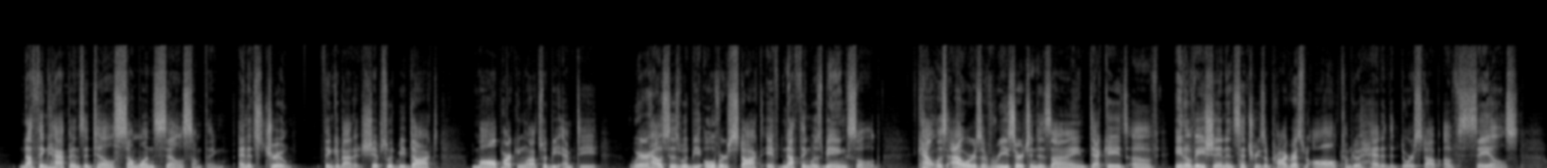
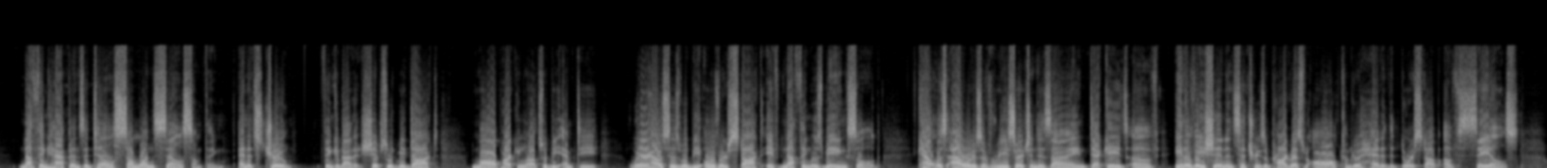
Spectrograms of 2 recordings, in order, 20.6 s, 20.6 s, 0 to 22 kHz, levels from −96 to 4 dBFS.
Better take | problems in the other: first | distortion; heavy; 8 dB below the speech

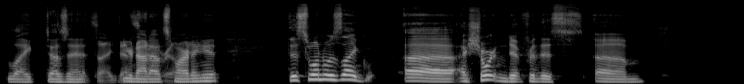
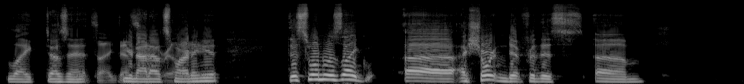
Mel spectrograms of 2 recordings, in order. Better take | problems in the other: first | distortion; slight; 5% of the sound clipped

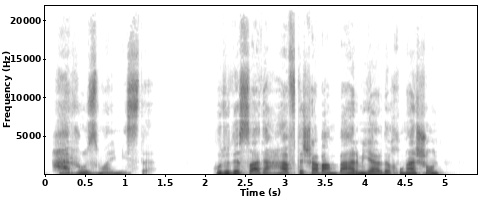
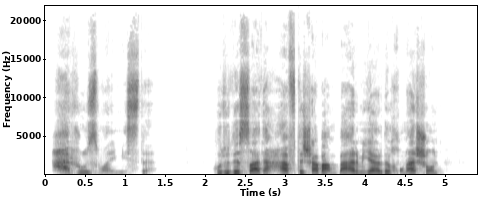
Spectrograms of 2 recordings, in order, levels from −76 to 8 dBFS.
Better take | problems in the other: first | thin; very; fading below 300 Hz

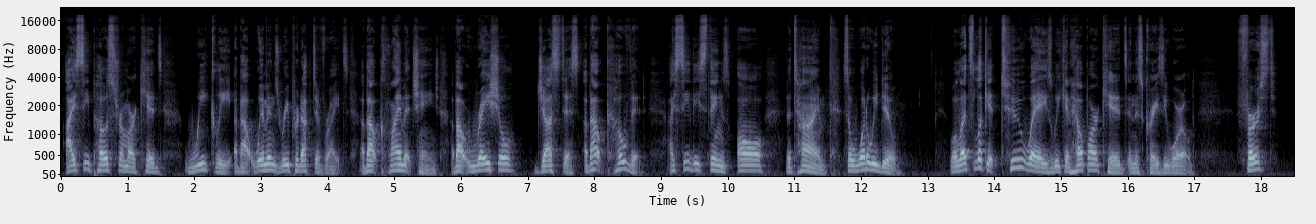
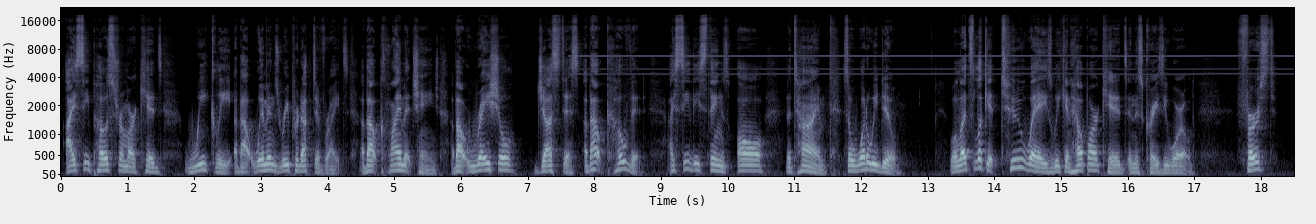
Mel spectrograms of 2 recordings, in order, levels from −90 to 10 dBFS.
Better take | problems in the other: first | high-pitched whine; faint; from 7.5 s on; 7 kHz, 25 dB below the speech

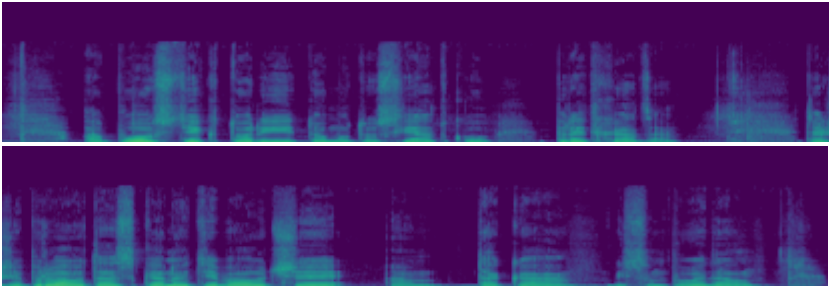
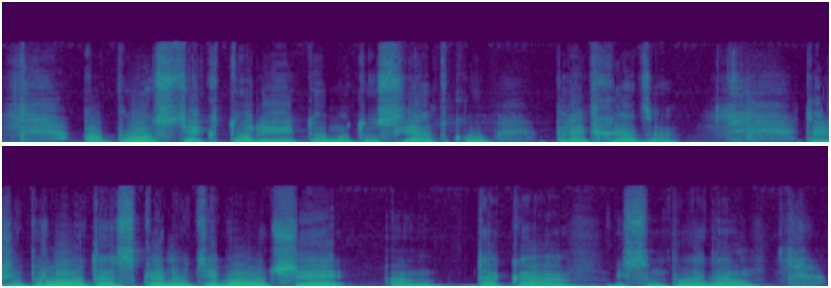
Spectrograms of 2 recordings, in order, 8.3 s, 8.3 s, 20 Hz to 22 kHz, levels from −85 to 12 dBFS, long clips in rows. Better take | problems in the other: first | distortion; heavy; 5 dB below the speech

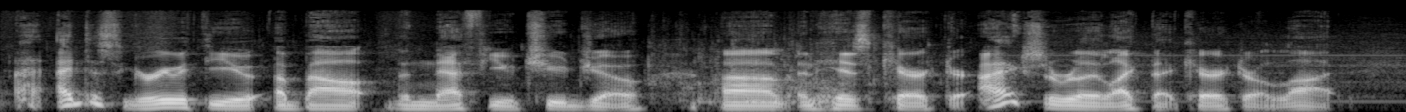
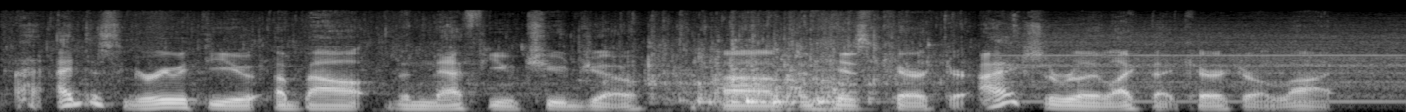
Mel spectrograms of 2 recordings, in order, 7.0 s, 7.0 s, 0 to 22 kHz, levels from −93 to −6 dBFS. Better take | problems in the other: first | household noises; loud; throughout; 5 dB below the speech; faint in the first

